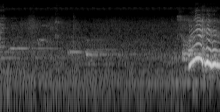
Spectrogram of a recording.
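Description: Faint music playing from a phone, a few soft held notes. Near the end, a loud high-pitched vocal squeal that rises and then falls in pitch.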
